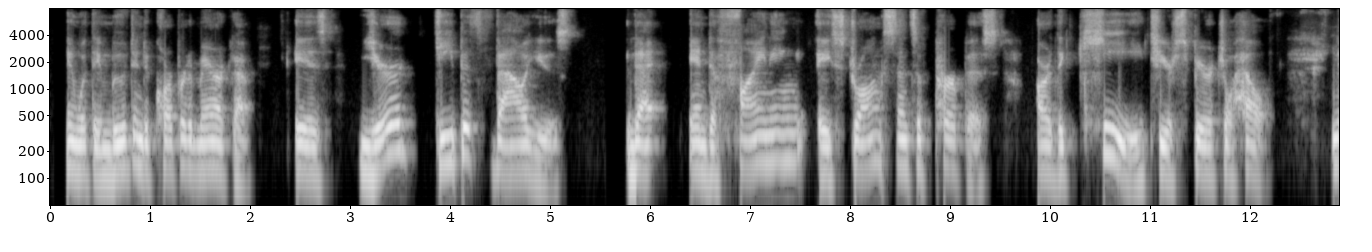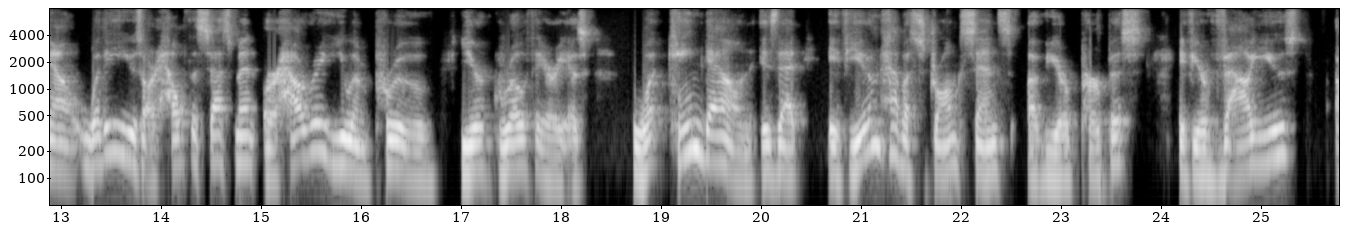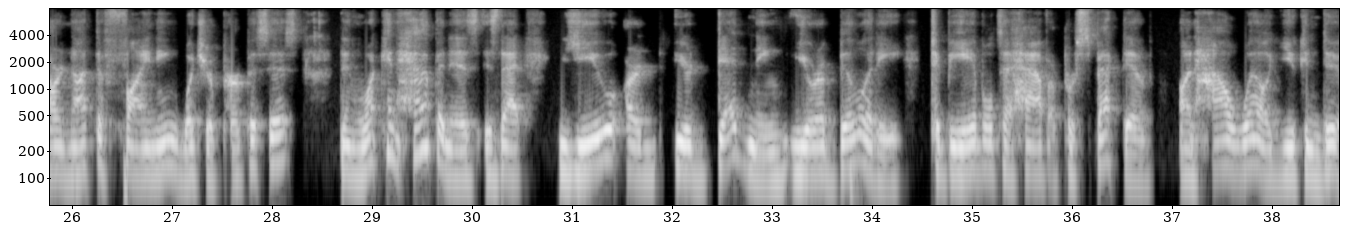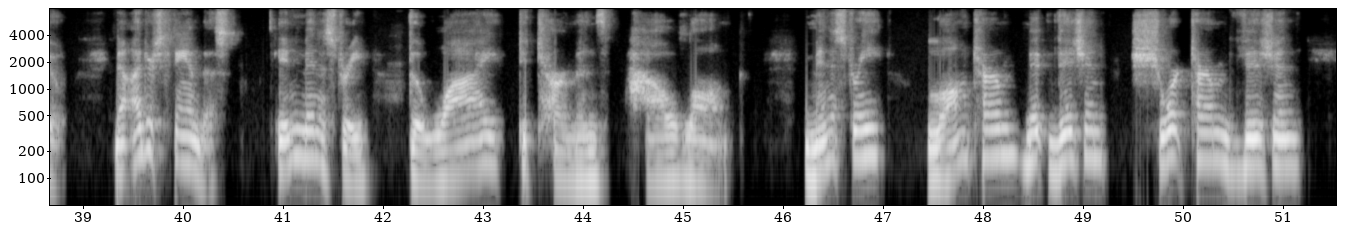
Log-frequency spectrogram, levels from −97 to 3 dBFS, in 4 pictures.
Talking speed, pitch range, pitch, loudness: 125 wpm, 110-155 Hz, 125 Hz, -15 LUFS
